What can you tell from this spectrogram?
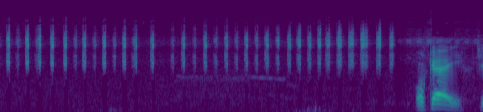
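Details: Two male cicadas sing in July during the summer mating season, producing the sound with their timbals: a steady train of harsh, buzzy pulses repeated about five times a second.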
